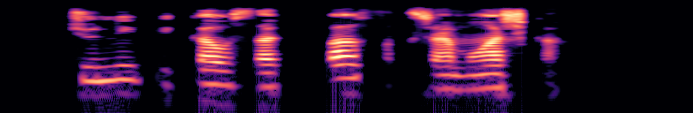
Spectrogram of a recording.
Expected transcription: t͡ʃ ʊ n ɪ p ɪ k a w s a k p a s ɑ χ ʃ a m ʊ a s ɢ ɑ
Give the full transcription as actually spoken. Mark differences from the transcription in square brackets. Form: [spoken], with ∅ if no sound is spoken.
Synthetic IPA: t͡ʃ ʊ n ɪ p ɪ k a w s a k p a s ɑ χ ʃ a m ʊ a [ʃ] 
